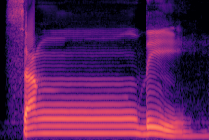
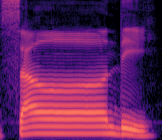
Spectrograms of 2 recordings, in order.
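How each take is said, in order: First: The nasal is an ng from the back. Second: The nasal is made too wide and open. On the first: "Atau ikhfa ab'ad" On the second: "Atau mungkin terlalu lebar"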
